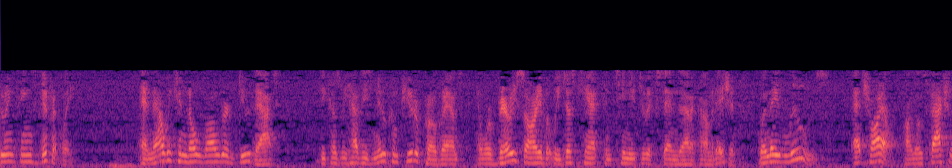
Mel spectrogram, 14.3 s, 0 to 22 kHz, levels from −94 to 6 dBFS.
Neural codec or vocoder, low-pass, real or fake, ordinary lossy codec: none; 7.2 kHz; real; AAC, 16 kbps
